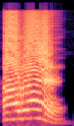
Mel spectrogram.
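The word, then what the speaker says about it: hour: इसको हम लोग आवर कहते हैं। एच से शुरू हो रहा है। इसको हम हवर नहीं कह रहे हैं। क्या कह रहे हैं? आवर। ठीक है? आवर कह रहे हैं।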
